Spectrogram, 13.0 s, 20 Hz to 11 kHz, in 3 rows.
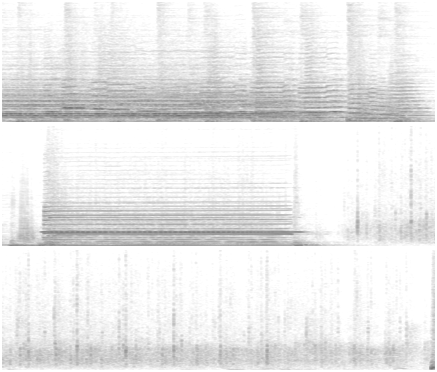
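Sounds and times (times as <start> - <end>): audience applauding: 7.6 - 12.9.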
